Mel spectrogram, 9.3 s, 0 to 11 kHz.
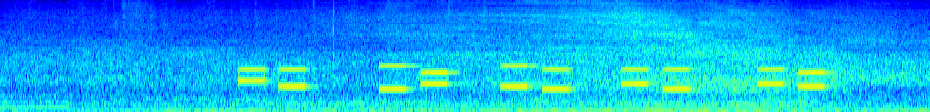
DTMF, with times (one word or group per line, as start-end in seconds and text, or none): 2.4-3.0 05
3.8-4.5 37
5.0-5.7 62
6.2-6.9 82
7.6-8.2 84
